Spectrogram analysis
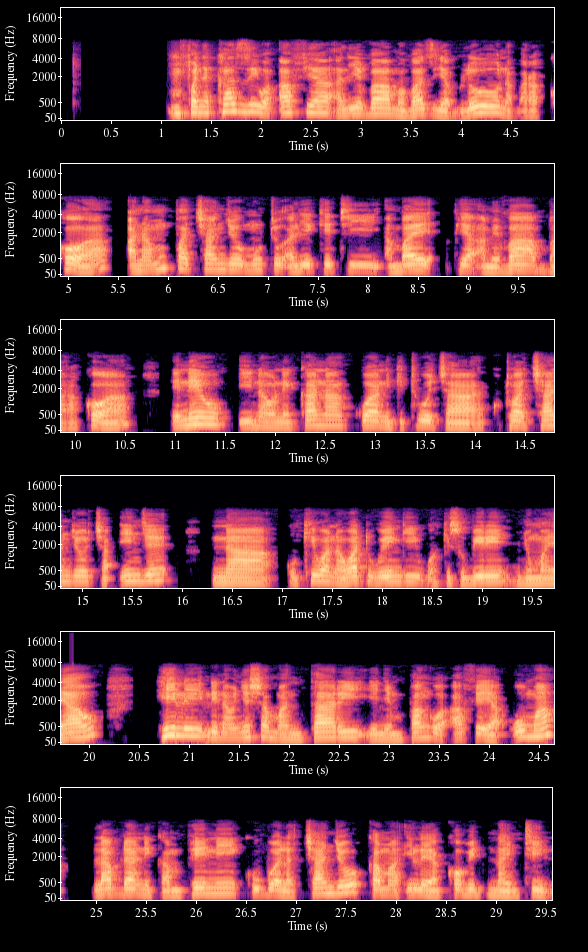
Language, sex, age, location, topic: Swahili, male, 25-35, Kisumu, health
